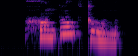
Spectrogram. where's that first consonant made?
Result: throat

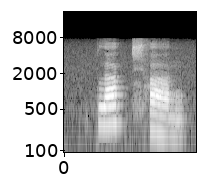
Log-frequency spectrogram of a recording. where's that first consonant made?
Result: lips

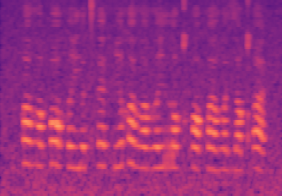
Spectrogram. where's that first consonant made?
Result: uvula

